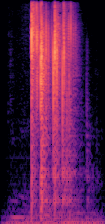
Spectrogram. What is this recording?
Just some rocks falling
